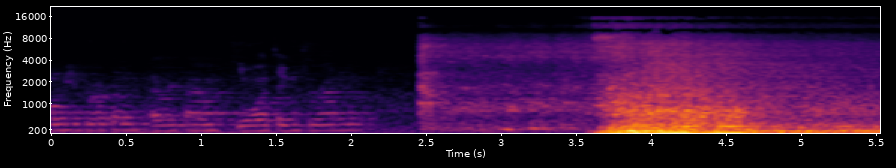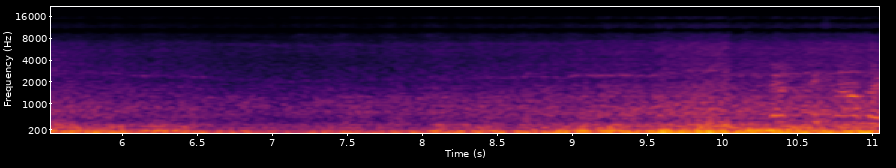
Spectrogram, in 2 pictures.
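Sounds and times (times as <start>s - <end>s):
car engine starting and idling: 2.4s - 11.0s.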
